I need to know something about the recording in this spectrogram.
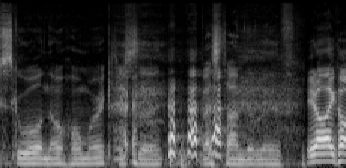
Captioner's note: laughs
